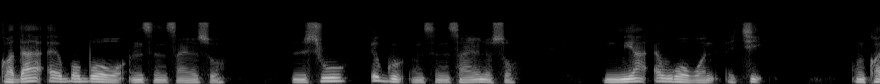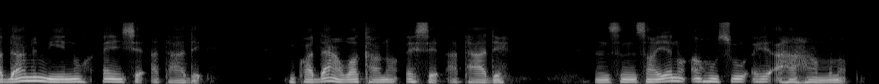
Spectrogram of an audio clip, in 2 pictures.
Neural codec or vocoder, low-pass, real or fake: codec, 16 kHz, 0.7 kbps, FocalCodec; 7.2 kHz; fake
